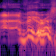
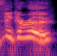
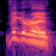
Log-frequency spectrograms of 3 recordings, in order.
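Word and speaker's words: Vigouroux: Colin Redmond sry Brun lson over FEI Vigor vigorous I I I'm so sorry I've iMed the phrased at PACE uh is how you say it vigaro vigaro um oh my word excuse me I got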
